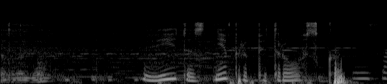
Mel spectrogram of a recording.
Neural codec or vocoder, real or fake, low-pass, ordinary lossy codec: none; real; 7.2 kHz; none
